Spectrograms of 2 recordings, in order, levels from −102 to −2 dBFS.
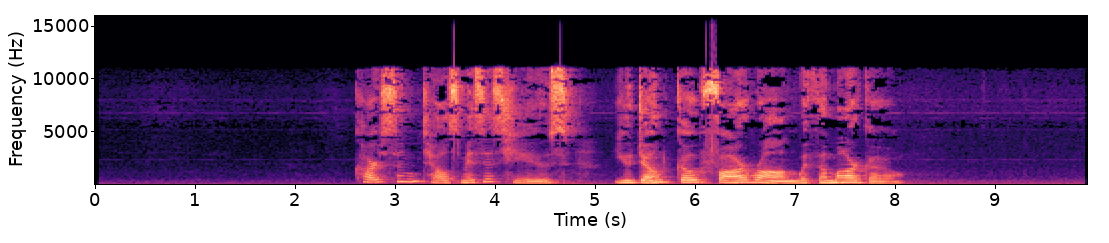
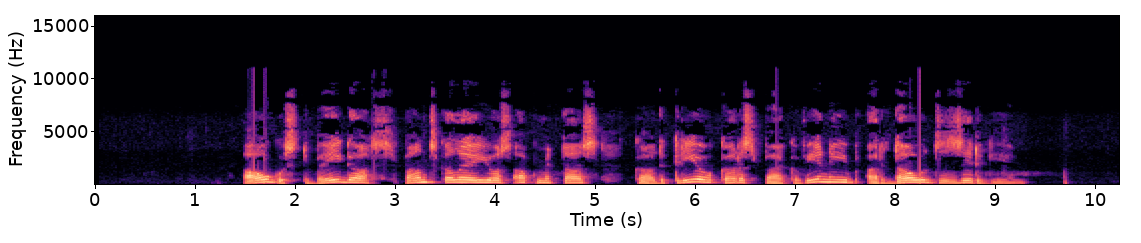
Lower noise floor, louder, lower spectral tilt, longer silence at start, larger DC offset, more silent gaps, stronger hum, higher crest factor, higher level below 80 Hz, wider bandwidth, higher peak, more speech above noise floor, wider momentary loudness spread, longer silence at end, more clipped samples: second, -60 dBFS vs -80 dBFS; about the same, -14 LUFS vs -16 LUFS; second, -3.5 dB/octave vs -6 dB/octave; first, 2.6 s vs 1.5 s; neither; neither; neither; about the same, 18 dB vs 16 dB; first, -52 dBFS vs -58 dBFS; first, 16 kHz vs 8.8 kHz; about the same, 0 dBFS vs 0 dBFS; second, 45 dB vs 65 dB; first, 15 LU vs 11 LU; first, 1.85 s vs 0.95 s; neither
